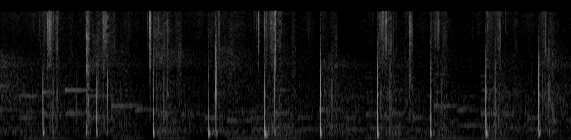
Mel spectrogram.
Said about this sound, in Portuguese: Ouvi passos subindo as escadas e atravessando o corredor.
